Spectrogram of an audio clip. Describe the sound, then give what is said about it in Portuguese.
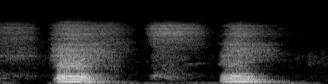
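A voice imitates a Minotaur snorting as it draws and holds its axe: two loud, gravelly snorts, each preceded by a sharp breathy inhale, in a heavy rhythm with no words spoken. “O Minotauro puxa o machado dele, segura, dá uma rebufada.”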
